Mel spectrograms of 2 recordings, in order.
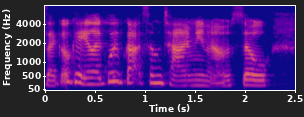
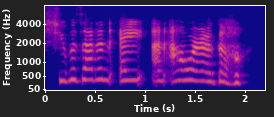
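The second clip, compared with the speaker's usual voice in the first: very high play-acted yelling; 9 semitones higher than usual. Retelling the midwife calling out to the nurses: imitating someone yelling. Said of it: "yelled into the room".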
